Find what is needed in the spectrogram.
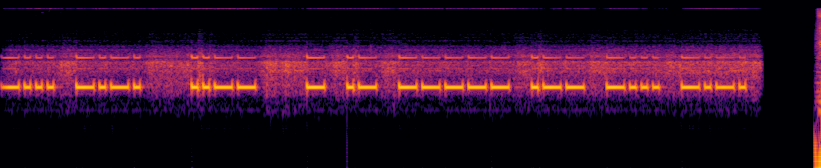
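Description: A single beeping tone keyed in short and longer pulses, like Morse code, over a thin radio-style hiss. It cuts off abruptly shortly before the end.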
